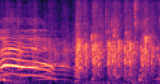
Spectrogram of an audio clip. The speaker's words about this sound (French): Montrez que vous ah. là, applaudissez un peu là au bistrot Malherbe. Montrez qu'on est en direct. Est-ce qu'on peut avoir un bel applaudissement au bistrot Malherbe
